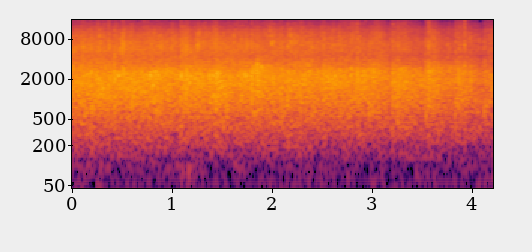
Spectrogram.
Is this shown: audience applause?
yes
